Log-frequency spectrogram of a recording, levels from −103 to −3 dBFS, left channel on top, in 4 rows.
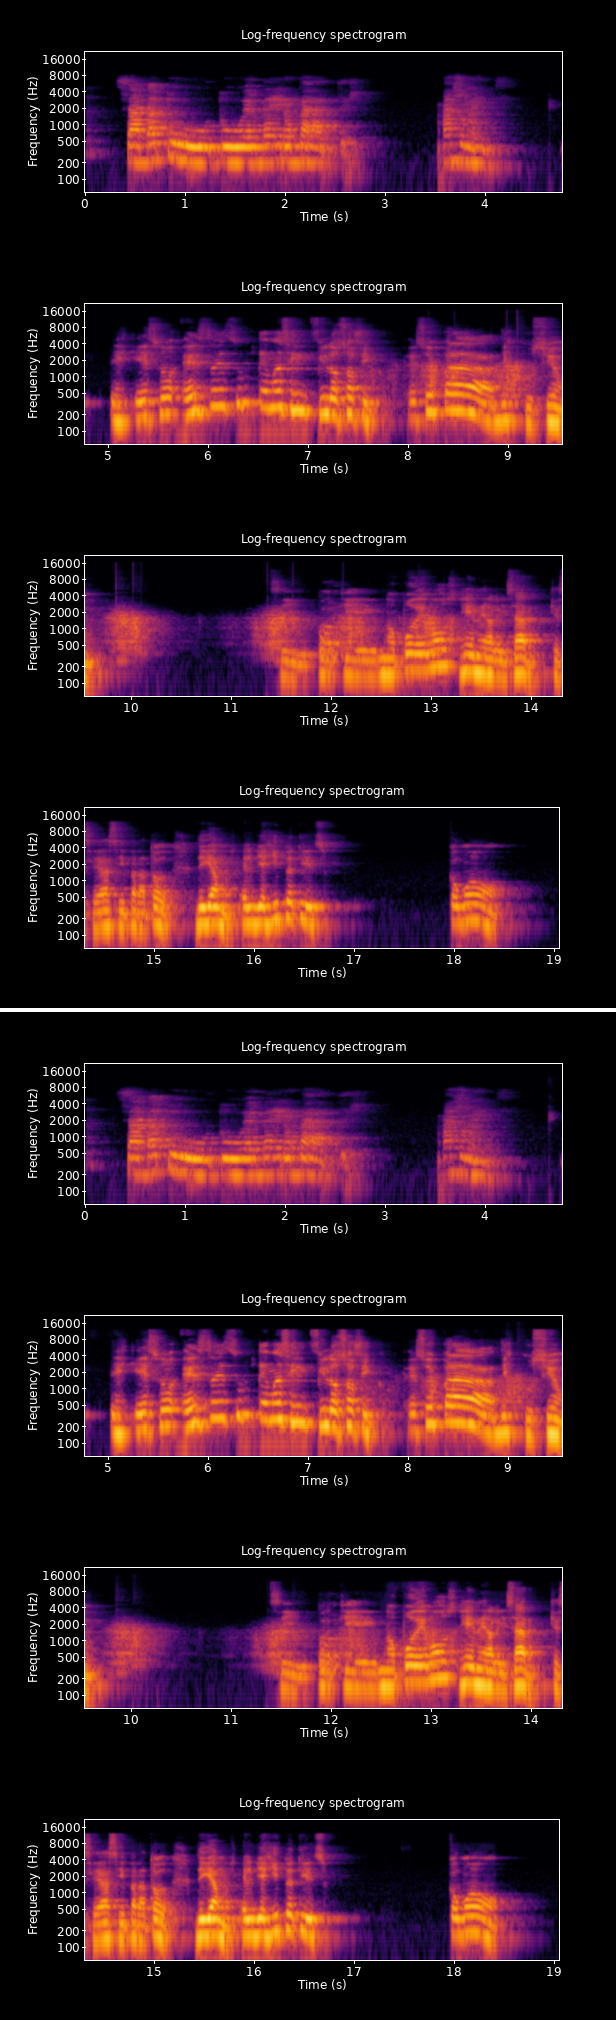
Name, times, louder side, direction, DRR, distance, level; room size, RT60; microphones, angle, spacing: voice 1, 0.4-2.7 3.6-4.1 11.9-12.3, left 3 dB, 70° left, 2.6 m, -29 dB
voice 2, 5.0-9.7 11.5-16.7 18.0-18.4, right 3 dB, 35° right, 0.6 m, -24 dB
sound 1, 7.6-10.1 11.2-13.2, left 3 dB, 50° left, 1.6 m, -40 dB
11.5 x 8.8 x 9.6 m
head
